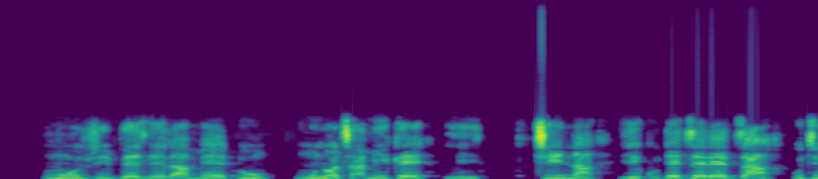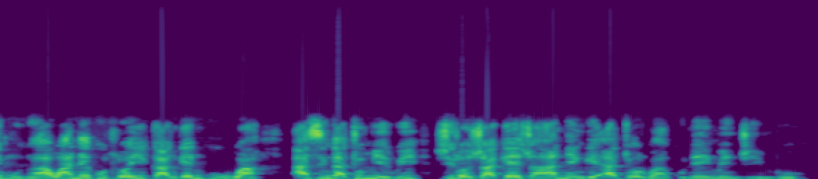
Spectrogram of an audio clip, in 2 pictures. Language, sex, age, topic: Ndau, male, 25-35, health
